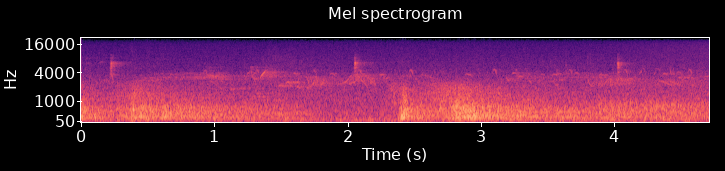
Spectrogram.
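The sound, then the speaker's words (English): A gunshot rings out in forested hills scattered with farms: one sharp report about halfway through, followed by a low rolling rumble. Faint bird chirps sound now and then over a steady outdoor hum. “And that's the sound of someone shooting guns.”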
